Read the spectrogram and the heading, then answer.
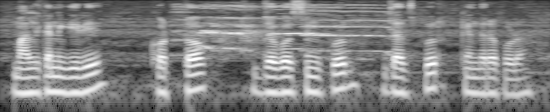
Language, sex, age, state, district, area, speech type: Odia, male, 18-30, Odisha, Malkangiri, urban, spontaneous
